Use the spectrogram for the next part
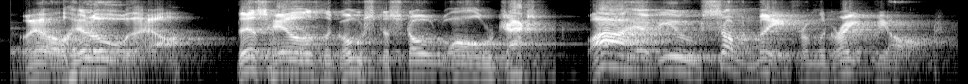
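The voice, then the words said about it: Deep old Southern ghost character voice. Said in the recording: “throwing his voice ... I have a very deep voice”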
